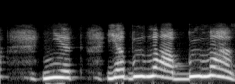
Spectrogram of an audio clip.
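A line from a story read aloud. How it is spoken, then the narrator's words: Shouting. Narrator (Russian): закричала Марси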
